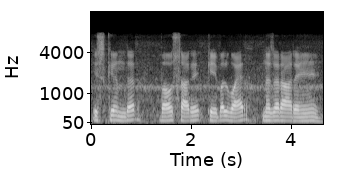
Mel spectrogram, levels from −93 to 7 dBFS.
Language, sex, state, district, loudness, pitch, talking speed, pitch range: Hindi, male, Uttar Pradesh, Lucknow, -16 LUFS, 135 Hz, 130 wpm, 125-140 Hz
